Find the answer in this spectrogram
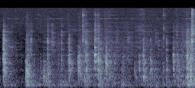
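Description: HDPE tractor canopy and its steel mounting brackets knocking and rattling against the rollover-bar mount as the canopy is lifted and set in place: a quick, irregular string of clicks and knocks.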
